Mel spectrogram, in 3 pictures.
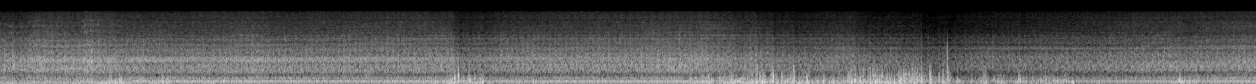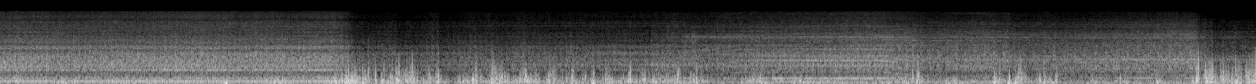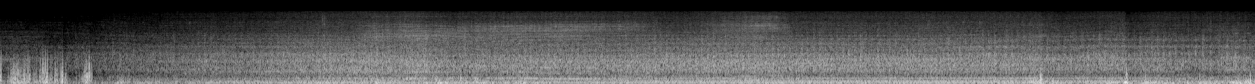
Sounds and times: Vehicle: 0.0 - 37.6.

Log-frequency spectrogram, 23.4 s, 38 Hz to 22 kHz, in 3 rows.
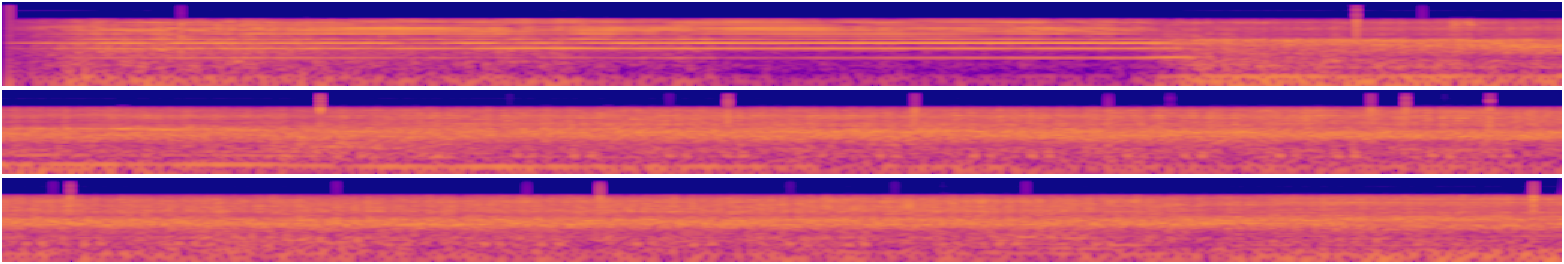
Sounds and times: Railroad car, train wagon: 0.0 - 23.4
Train: 0.0 - 23.4.

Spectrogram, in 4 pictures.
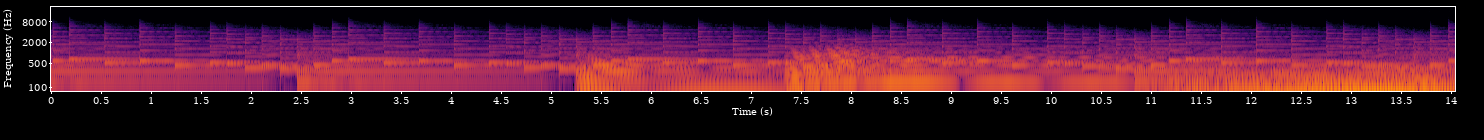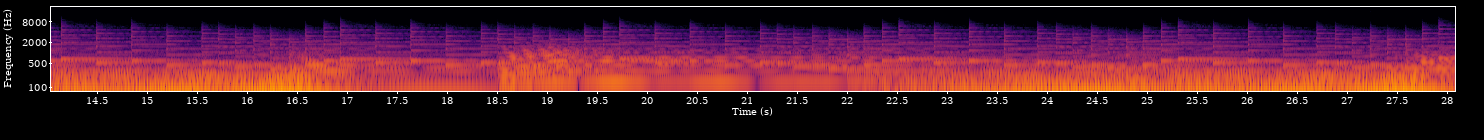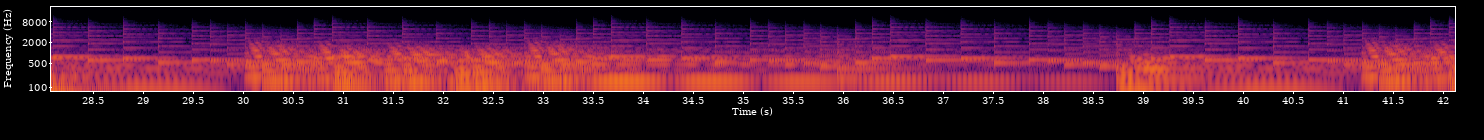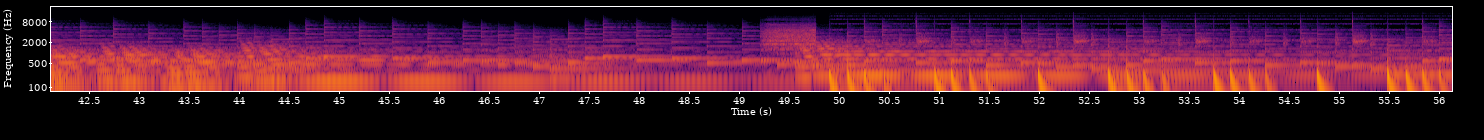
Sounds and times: Music: 0.0 - 56.1.

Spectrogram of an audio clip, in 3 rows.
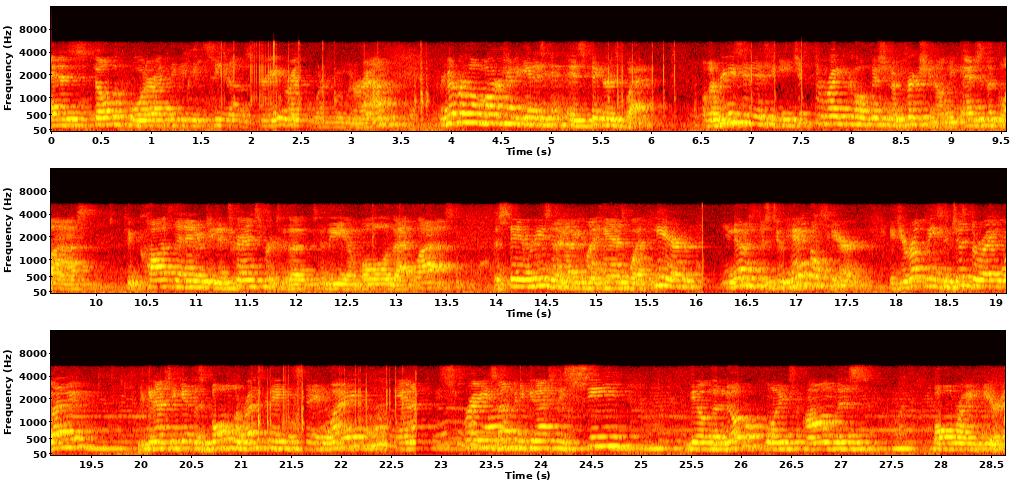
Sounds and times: Speech: 0.0 - 28.6
Music: 18.3 - 28.6.

